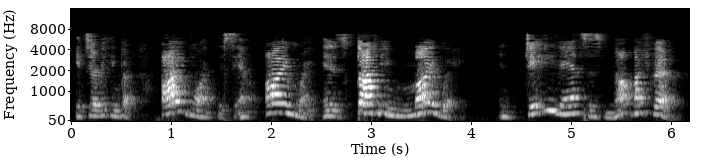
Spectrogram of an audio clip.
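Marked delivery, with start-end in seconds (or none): 0.9-4.0 loud, mocking I-want-it-my-way voice; hammed-up entitled insistence; mock demanding. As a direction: parody a spoiled demand, loud. Mocking Trump's selfish mentality.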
